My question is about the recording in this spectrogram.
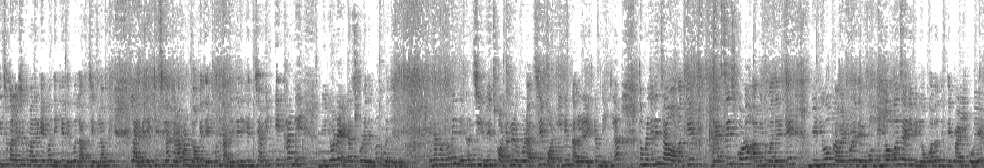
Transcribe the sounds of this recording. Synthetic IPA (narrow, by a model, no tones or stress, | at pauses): kit͡ɕʰukɔlekʃant̪omad̪eɾkeɛkʰond̪ekʰied̪ebolabd͡ʑeɡuloami | lajbed̪ekʰiet͡ɕʰilamd͡ʑaɾaamaɾblɔɡed̪ekʰbonit̪ad̪eɾked̪ekʰied̪it͡ɕʰiami | ekʰanebʱiɖioʈaɛʈat͡ɕkoɾed̪ebot̪omɾad̪ekʰeni | eʈapɾot̪ʰomejd̪ekʰaːt͡ɕʰiɾid͡ʑkɔʈaneɾupoɾat͡ɕʰepɔʈlinimkalaɽeɾɛk̚ʈamejkla | t̪omɾad͡ʑod̪it͡ɕaoamake | mɛsed͡ʑkɔɽoʔamit̪̬omad̪eɾke | bʱiɖiopɾobʱajɖ̚koɾed̪ebobʱiɖiokɔlt͡ɕajnebʱiɖiokɔlod̪it̪epaɽikole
